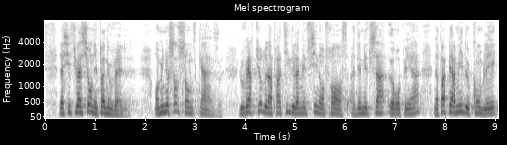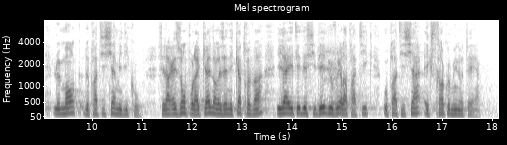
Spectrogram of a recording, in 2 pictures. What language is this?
French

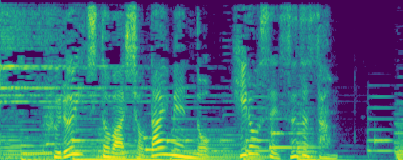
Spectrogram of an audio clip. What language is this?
Japanese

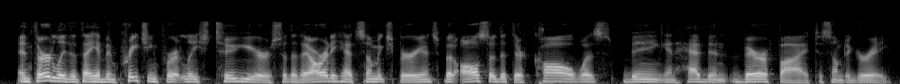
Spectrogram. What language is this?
English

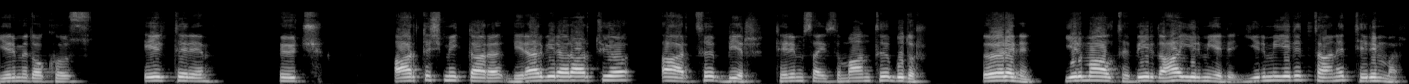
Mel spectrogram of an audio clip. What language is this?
Turkish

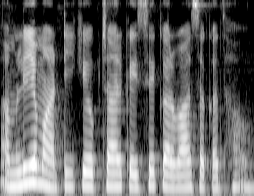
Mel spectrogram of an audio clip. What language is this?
Chhattisgarhi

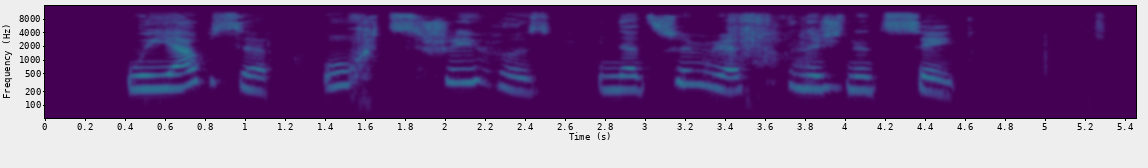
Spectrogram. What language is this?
Abkhazian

